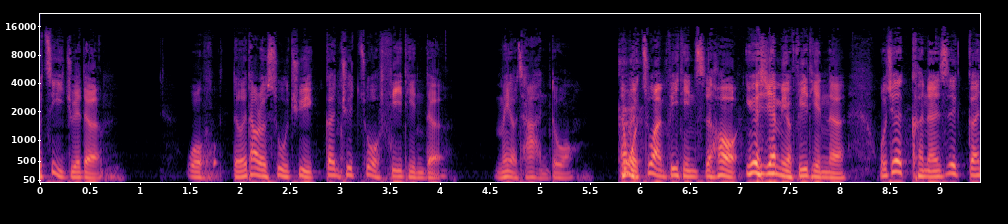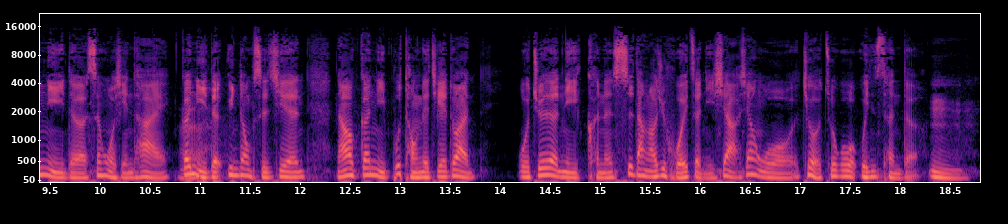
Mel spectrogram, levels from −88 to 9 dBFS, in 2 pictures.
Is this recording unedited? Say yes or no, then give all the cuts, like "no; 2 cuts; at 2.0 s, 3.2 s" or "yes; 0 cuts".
no; 1 cut; at 5.8 s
